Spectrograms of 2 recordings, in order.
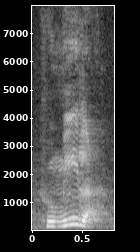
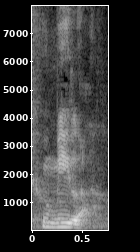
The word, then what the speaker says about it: Jumilla: From Jumilla or Jumilla. We used to pronounce the J in English.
